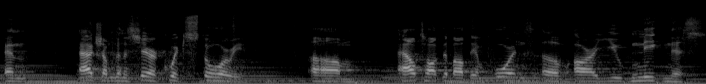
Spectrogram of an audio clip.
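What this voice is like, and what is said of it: Hoarse, strained voice. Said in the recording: “You all can hear it in my voice, right? My voice is hoarse. ... I lost my voice ... I'm screaming out”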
